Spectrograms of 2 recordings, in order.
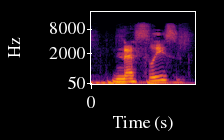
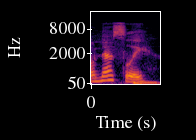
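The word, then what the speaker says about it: Nestlé: Nestle's? – No, Nestle. You don't pronounce the S.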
